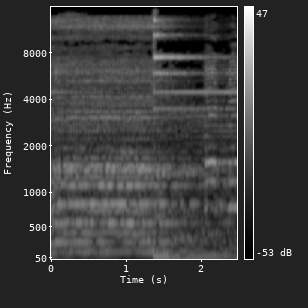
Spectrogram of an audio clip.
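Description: Closing theme music with a chant-like sung vocal over sustained chords; a deep bass note comes in about one and a half seconds in.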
